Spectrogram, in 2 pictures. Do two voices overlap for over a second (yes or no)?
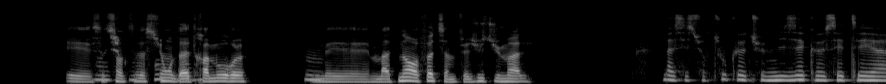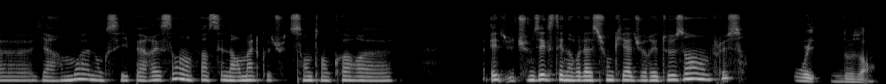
yes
